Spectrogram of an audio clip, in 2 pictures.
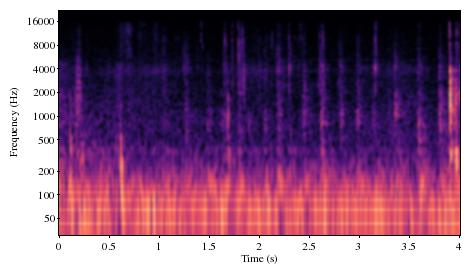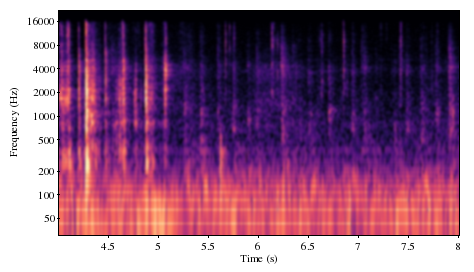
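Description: Faint scattered clicks and ticks of a small Phillips precision screwdriver and tiny screws being set loosely into a laptop's metal chassis. A short run of sharper clicks comes about four seconds in.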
